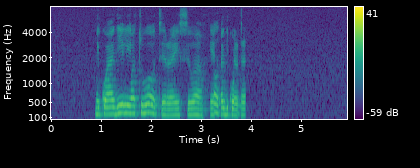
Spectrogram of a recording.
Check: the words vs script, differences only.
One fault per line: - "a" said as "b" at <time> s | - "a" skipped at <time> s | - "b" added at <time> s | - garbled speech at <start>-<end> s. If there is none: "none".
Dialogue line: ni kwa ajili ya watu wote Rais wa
- "ya" skipped at 1.6 s
- garbled speech at 3.2-3.9 s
